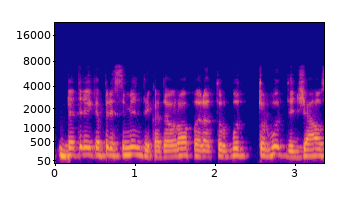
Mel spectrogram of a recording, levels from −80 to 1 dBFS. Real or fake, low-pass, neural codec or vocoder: fake; 7.2 kHz; codec, 16 kHz, 6 kbps, DAC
